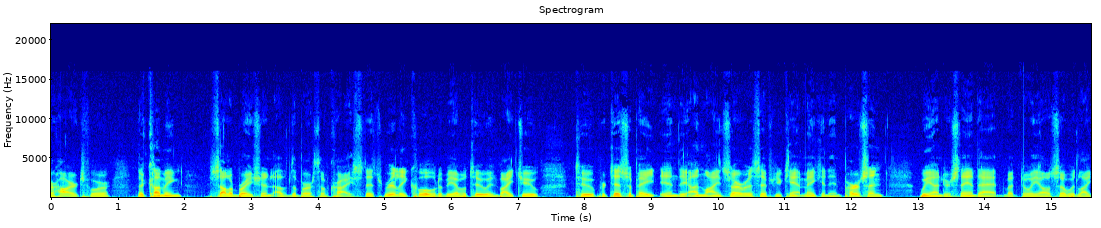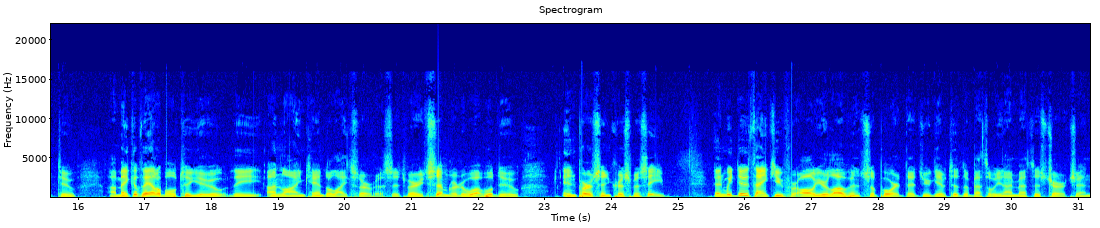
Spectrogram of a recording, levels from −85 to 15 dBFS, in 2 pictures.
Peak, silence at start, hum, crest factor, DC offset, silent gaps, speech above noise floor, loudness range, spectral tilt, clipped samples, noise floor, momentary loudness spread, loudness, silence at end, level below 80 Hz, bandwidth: 0 dBFS; 0 s; none; 20 dB; under 0.1%; none; 24 dB; 4 LU; -6.5 dB/octave; under 0.1%; -44 dBFS; 10 LU; -20 LUFS; 0 s; -34 dBFS; 13.5 kHz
